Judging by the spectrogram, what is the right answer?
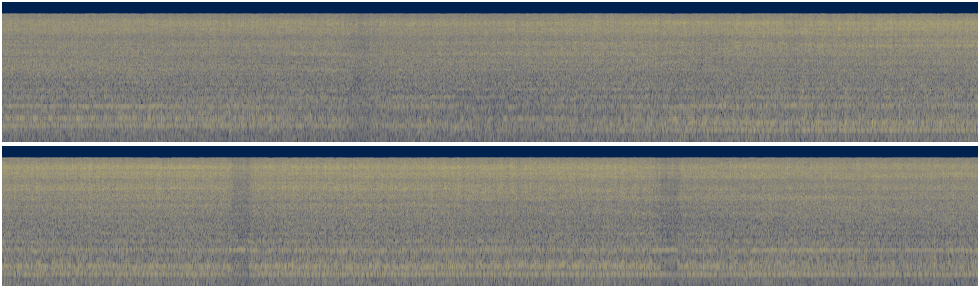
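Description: Lego Technic electric motors and plastic gears whirring steadily as they drive the model cars' moving rigs. The whine dips briefly three times, about five, eighteen and twenty-five seconds in.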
